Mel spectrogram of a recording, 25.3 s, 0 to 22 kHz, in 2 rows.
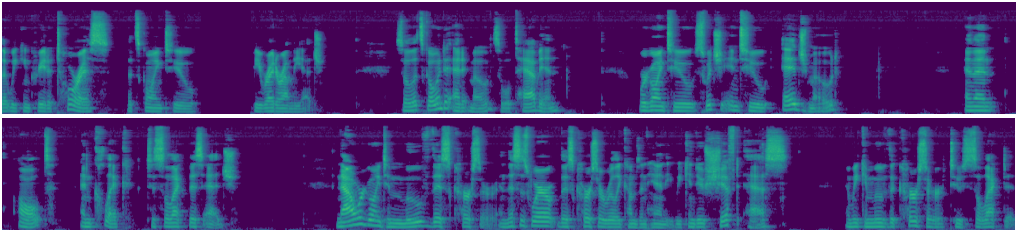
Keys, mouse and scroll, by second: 3.6-5.2 scroll down 1, 5.2 Tab, 8.8 2, 12.6 alt+click, 22.1 shift+s.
